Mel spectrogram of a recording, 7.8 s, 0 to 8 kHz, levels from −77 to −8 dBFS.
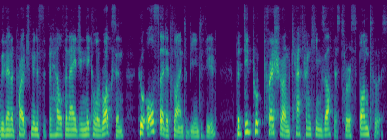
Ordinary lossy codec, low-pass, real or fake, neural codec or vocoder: MP3, 64 kbps; 7.2 kHz; fake; codec, 32 kHz, 1.9 kbps, SNAC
